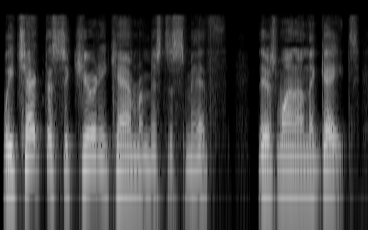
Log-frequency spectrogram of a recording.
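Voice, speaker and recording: A man's voice: medium pitch, very animated, fairly quick, no room sound, studio quality, natural voice. A man voicing a sarcastic police detective who probes and taunts as he interrogates a suspect in an audiobook. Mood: pressing. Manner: probing, taunting.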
